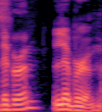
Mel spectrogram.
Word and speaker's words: Liberum: Is that how you pronounce Liberum? Anyone help me with that? I think it's Liberum. Okay, Liberum.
